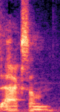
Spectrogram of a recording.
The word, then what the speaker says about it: Aksum: a brief thing about pronunciation and writing it's pronounced Aksum and you can write it either with an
